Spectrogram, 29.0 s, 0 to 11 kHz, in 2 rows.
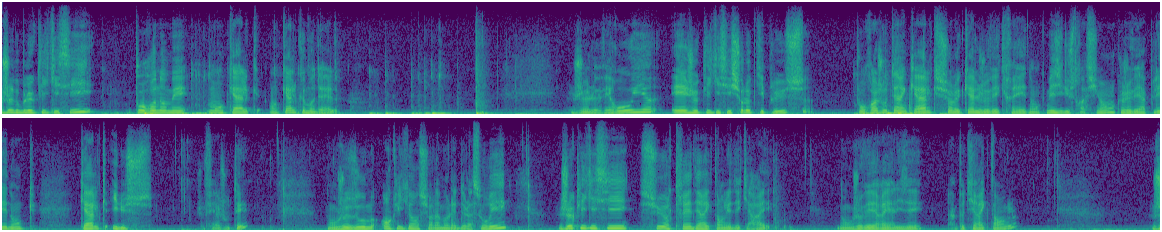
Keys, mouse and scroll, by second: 0.8 click, 1.9-6.1 typing, 7.6 click, 9.5 click, 10.5-11.8 typing, 16.8 click, 17.8 click, 18.4 click, 19.6 click, 23.7 click, 25.3-27.8 drag.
